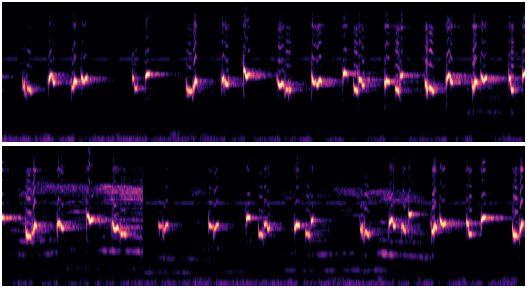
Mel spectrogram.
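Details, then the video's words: Sooty-headed bulbul singing a long persistent 'ropel' run at night, meant for training other birds: rapid repeated bright whistled notes, joined midway by softer, lower drawn-out whistles from another bird; low hum beneath. "burung trucukan ropel ngotot dimalam hari cocok buat masteran ropel malam"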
